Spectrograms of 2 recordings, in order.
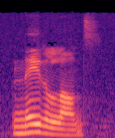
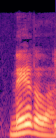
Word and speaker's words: Nederland: Nederland. – Nederland. – Nederland. Hey. – Nederland.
